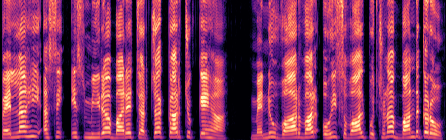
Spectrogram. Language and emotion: Punjabi, angry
